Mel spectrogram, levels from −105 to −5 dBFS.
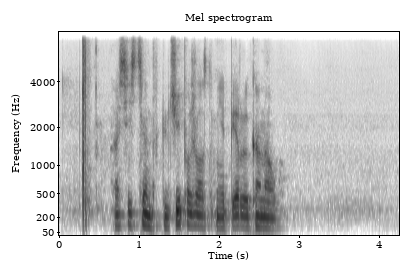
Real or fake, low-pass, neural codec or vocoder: fake; 7.2 kHz; codec, 16 kHz, 2 kbps, X-Codec, HuBERT features, trained on balanced general audio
